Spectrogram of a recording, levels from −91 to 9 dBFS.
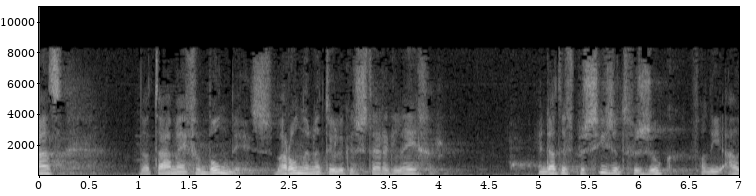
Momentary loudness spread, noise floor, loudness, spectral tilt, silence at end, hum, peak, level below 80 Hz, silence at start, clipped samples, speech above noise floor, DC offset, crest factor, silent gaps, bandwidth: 15 LU; -53 dBFS; -22 LUFS; -6 dB/octave; 0 s; none; -4 dBFS; -52 dBFS; 0 s; under 0.1%; 31 dB; under 0.1%; 18 dB; none; 8.8 kHz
